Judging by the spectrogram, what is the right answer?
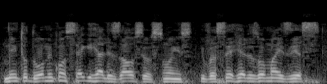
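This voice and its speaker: A male TV sports reporter with a Brazilian Portuguese accent, asking brisk leading questions. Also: fairly high pitch, fairly even intonation, a little mellow. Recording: lo-fi archive TV audio with faint hiss.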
